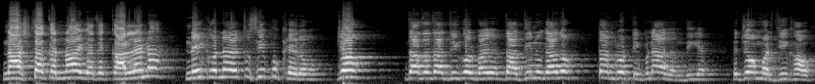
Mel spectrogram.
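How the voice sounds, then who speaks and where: Sex: woman. Figure: harsh mother scorning her in-laws. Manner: scolding, sharp-tongued. Pitch: high. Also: fast. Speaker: mother and daughter-in-law. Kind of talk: family drama acting.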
